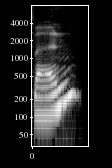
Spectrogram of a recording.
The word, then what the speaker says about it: 门: When pronounced, it's 门 To firmly grasp this pronunciation, we've crafted a clever visual aid.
